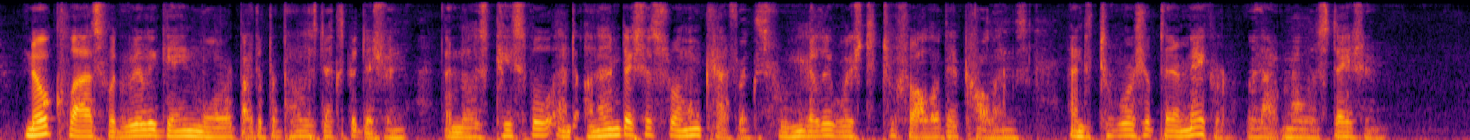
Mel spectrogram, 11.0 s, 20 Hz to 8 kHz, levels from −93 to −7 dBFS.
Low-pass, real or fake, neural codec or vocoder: 7.2 kHz; fake; codec, 44.1 kHz, 3.4 kbps, Pupu-Codec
